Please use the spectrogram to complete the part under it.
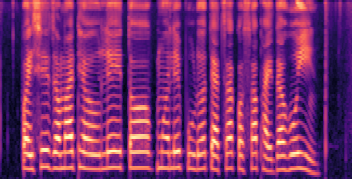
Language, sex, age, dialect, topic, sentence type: Marathi, female, 25-30, Varhadi, banking, question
